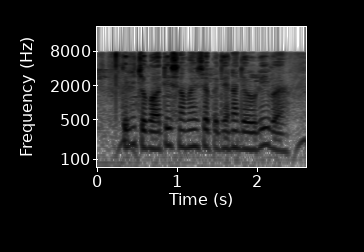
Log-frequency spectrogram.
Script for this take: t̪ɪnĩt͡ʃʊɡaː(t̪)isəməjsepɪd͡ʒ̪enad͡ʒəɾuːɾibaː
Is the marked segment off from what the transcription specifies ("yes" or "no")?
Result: no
